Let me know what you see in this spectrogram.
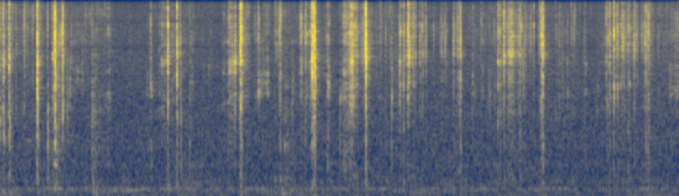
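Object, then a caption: Bar of soap cut with a metal blade. A metal cutter blade scrapes and cuts curls off a solid, dry beige bar of soap held in the hand, the piece getting smaller. Short, crisp, bright scraping and crackling bursts sound irregularly over a low, steady hum, each dying out almost at once.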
